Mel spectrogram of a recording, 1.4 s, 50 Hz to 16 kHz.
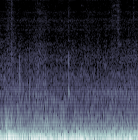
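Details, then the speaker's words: Mitsubishi Xpander (FWD, about 90,000 km) driven over uneven concrete after front suspension and steering repair: only a steady low road rumble with no knocks; the earlier knocking over rough concrete is gone. Quiet suspension. "Sebelumnya kan kalau jalan beton bergelombang suka kelakak-kelakak nih. Sekarang udah aman."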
